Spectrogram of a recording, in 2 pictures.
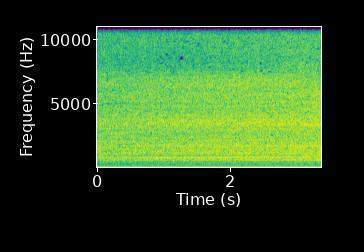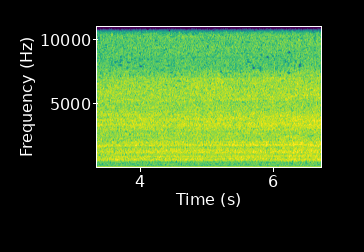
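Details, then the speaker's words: Older desktop PC with Pentium D 3 GHz running warm and stock Intel cooler with Cooler Master fan, believed about 4000 rpm: steady loud rush of air with faint whistle, fan running flat out as the CPU overheats. "that's one of those uh i think it's a 4 000 rpm fan that they put in these"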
